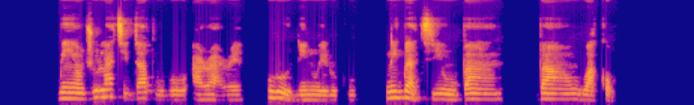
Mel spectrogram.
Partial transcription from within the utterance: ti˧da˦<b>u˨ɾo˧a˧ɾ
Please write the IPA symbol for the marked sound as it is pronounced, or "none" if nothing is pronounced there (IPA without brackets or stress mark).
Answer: b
